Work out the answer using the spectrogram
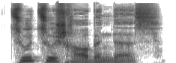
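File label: "zuzuschraubendes", German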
